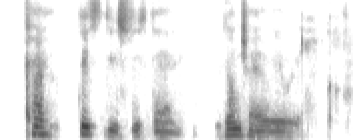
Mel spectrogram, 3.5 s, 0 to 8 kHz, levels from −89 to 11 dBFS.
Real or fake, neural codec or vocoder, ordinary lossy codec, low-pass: fake; codec, 16 kHz, 2 kbps, FreqCodec, smaller model; none; none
